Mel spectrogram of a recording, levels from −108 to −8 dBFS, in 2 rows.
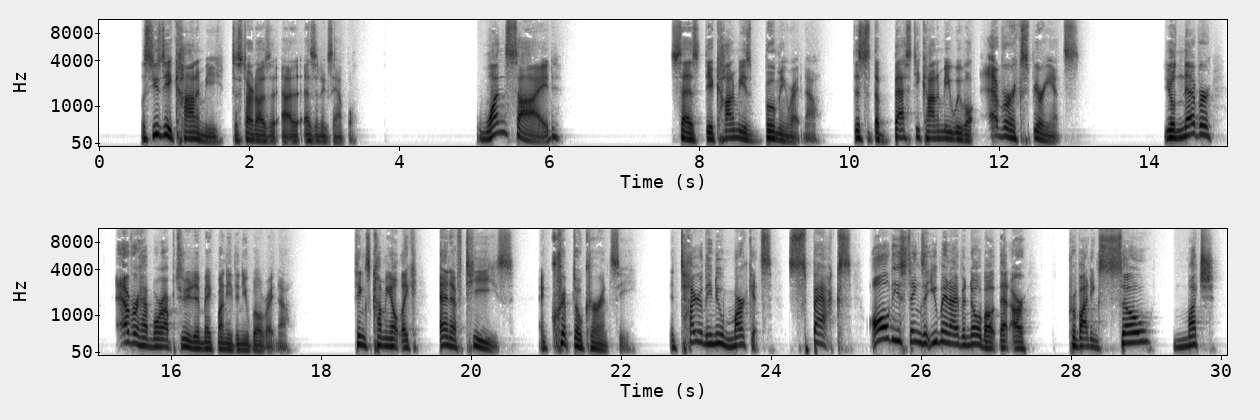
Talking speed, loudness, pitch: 140 wpm, -18 LUFS, 120 Hz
